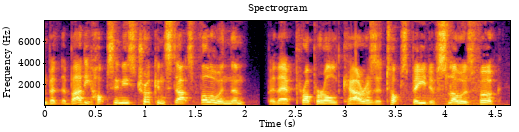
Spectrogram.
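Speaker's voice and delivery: ordinary talk, nothing marked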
